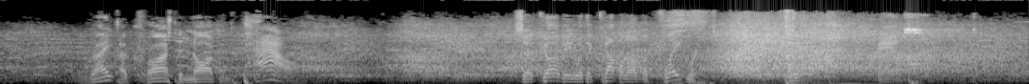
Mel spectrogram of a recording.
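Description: A large crowd murmurs and then cheers loudly in a big echoing arena.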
